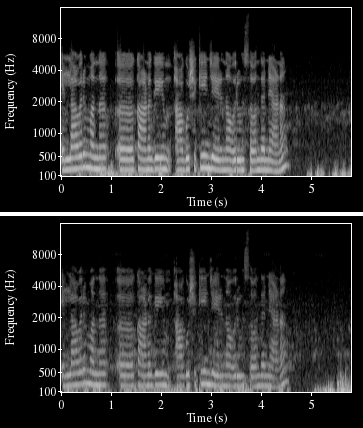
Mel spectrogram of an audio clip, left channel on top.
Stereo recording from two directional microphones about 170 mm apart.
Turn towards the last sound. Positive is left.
turn(degrees=40)  # may be behind; listen again after turning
